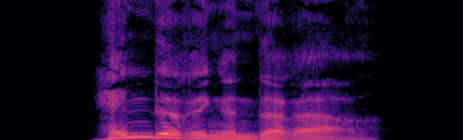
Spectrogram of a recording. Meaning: inflection of händeringend: 1. strong/mixed nominative masculine singular comparative degree 2. strong genitive/dative feminine singular comparative degree 3. strong genitive plural comparative degree
- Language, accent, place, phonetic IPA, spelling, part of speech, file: German, Germany, Berlin, [ˈhɛndəˌʁɪŋəndəʁɐ], händeringenderer, adjective, De-händeringenderer.ogg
